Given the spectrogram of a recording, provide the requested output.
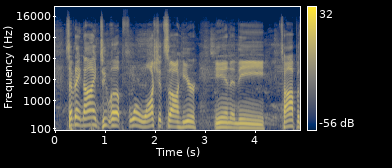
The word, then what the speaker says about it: Ouachita: up for Ouachita here in the top of the second.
